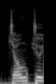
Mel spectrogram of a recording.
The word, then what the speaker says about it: Zhengzhou: करेंगे चें चू यूनिवर्सिटी चंग चू यूनिवर्सिटी उसे कहते हैं तो वैसे हम जेंज यूनिवर्सिटी इससे कहते हैं तो चाइनीज में उसे इसे जो है प्रोनाउंस एट करते हैं चंग चू यूनिवर्सिटी ठीक है चंग चू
